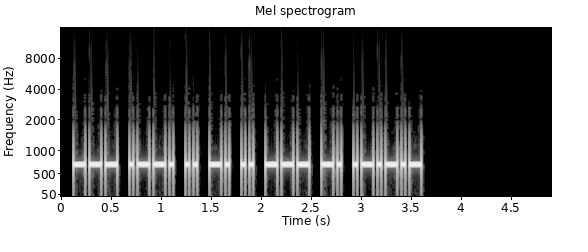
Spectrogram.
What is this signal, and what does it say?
Morse code, heard as a keyed tone, about 30 wpm, 700 Hz. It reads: OPINION.
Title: A Sound Of Thunder 30wpm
